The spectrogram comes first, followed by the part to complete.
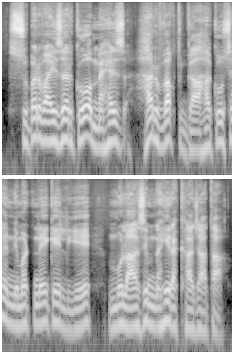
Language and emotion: Urdu, neutral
